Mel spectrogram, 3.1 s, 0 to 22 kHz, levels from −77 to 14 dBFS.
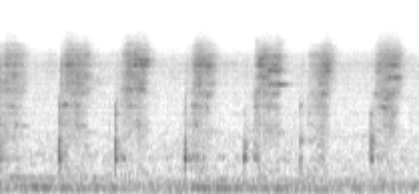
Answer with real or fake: fake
